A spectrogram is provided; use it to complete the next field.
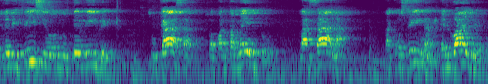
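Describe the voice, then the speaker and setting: Long, frequent pauses break up speech heard with audible room echo and light background noise. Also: man, high pitch for a man, ordinary pitch variation, fairly slow pace. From Dominican Republic, Duvergé; Dominican Republic. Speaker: personal image coach. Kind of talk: conference talk. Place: hall.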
